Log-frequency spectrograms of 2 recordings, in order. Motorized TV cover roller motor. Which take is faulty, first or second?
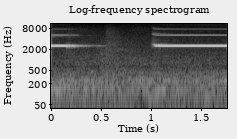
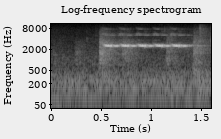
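first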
